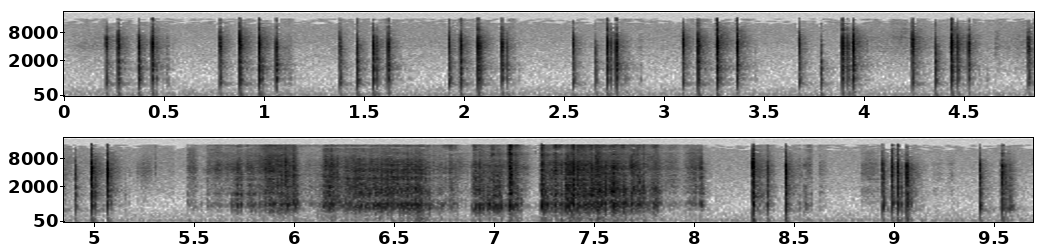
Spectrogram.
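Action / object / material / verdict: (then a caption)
tap / woven rattan bowl / rattan / none. A hollow, dome-shaped woven rattan bowl is tapped and scratched quickly with fingernails. It makes bursts of sharp, bright clicking taps, then a stretch of continuous dry scratching, then more quick taps. The taps are dry and die away at once, with no ring.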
